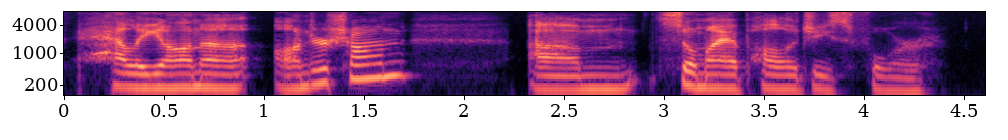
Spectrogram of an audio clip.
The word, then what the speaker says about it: Helena Andersson: about today's episode, um I pronounced the name as Helena Anderson, based solely on how it was is spelled and based on the fact that I'm an English speaker. Um I have since learned, of course, the name is pronounced Heliana Anderz John.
